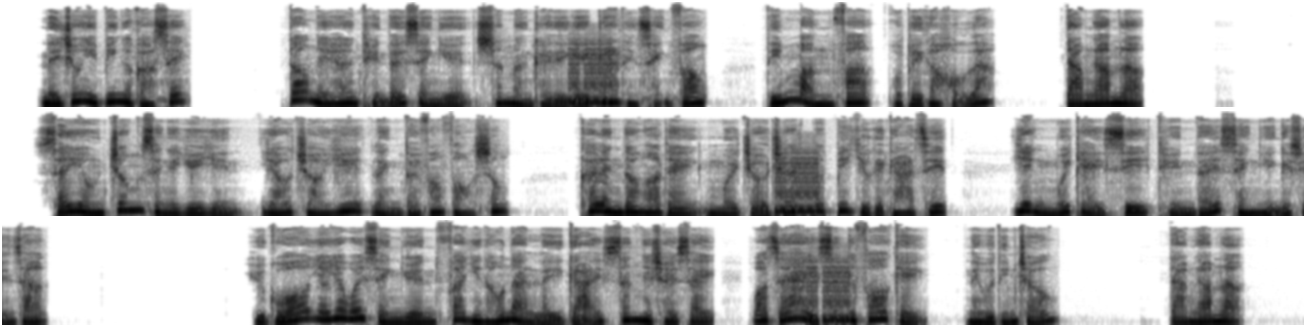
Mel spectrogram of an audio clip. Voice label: 角色对话 narrator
